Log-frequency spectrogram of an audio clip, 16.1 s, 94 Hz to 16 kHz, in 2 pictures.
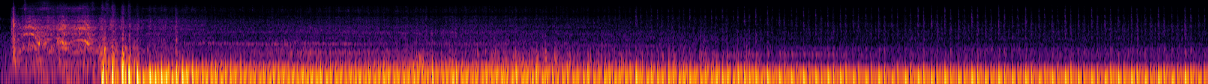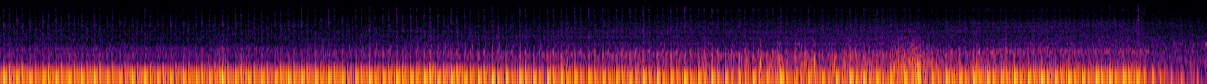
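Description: A 2011 Harley-Davidson Ultra Limited motorcycle engine cranks and catches with a loud burst, then settles into a deep, steady idle that rumbles on evenly for several seconds.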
